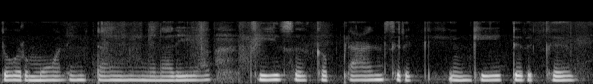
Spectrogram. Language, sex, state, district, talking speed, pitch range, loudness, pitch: Tamil, female, Tamil Nadu, Nilgiris, 120 wpm, 195-205 Hz, -18 LUFS, 200 Hz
